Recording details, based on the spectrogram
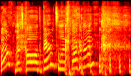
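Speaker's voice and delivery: very high, squeaky, shrill-sounding voice. Retelling how Mom answers a child's sleepover request, imitating my mom. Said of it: "That's my mom voice".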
